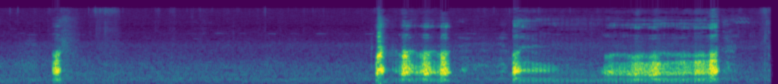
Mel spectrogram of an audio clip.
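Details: Miniature Bull Terrier in protection training, giving a single sharp bark, then a quick burst of several barks, another bark and a longer rough, growling bark run, with quiet gaps between.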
